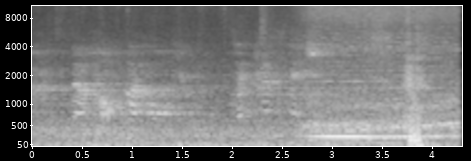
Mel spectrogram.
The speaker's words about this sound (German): Also da steht zum Beispiel in riesigen Buchstaben Ammoniak oder Rückkopplung oder, na jetzt kann ich es nicht mehr ganz lesen, weil die U-Bahn einfährt.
